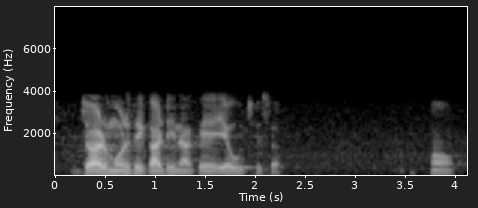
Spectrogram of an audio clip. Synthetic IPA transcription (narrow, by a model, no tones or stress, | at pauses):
d͡ʒəɽmoɽt̪ʰikaːʈinakeeũt͡ʃʰesəɾ | ɦɔ̃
